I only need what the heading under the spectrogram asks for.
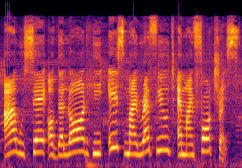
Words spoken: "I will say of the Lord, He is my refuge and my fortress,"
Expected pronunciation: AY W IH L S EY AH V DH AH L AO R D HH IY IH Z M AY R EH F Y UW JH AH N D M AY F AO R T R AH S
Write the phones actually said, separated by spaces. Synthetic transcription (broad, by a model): AY W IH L S EY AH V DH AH L AO D HH IY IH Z M AY R EH F Y UW JH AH N M AY F AO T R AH S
